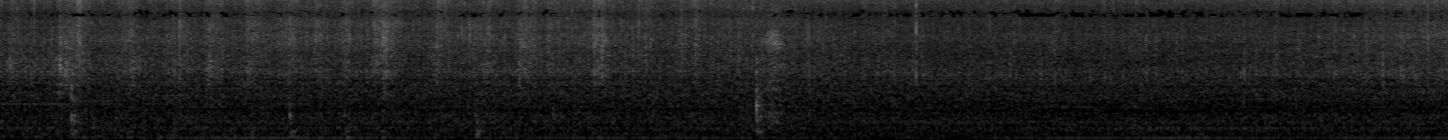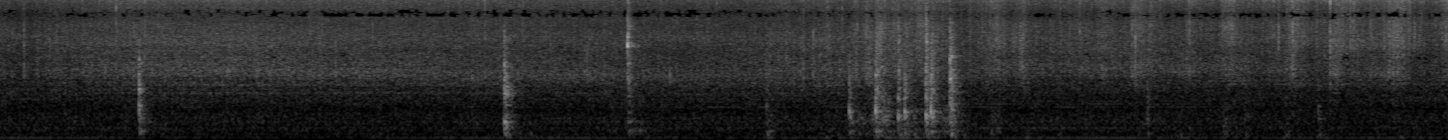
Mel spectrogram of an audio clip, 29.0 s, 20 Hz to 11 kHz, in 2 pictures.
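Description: Stir fry sizzling in a hot pan as it is stirred, with a few sharp knocks of a utensil against the pan and a quick run of knocks about 23 seconds in.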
